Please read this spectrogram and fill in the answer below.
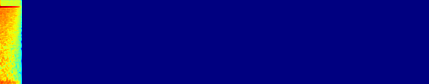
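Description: Digital silence: a dead gap in the audio.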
